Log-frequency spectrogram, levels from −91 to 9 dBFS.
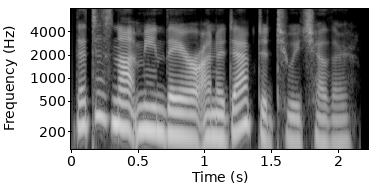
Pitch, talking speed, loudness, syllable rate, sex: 190 Hz, 270 wpm, -15 LUFS, 7.0 syllables/s, female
